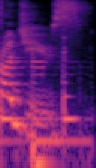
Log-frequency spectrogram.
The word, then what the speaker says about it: produce: which is pronounced as produce the stress is at the front produce customers buy groceries here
